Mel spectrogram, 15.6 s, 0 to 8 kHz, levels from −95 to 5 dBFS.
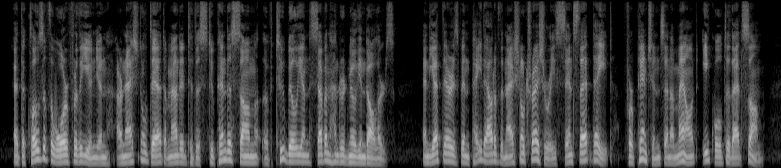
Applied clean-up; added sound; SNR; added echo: none; none; none; none.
